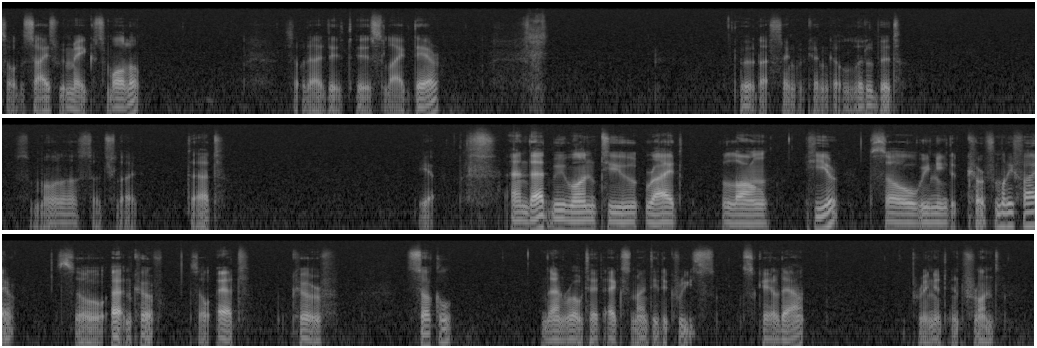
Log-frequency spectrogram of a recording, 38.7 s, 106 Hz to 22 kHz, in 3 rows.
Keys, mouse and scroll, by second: 2.7-7.6 middle drag, 10.9-12.9 drag, 16.3 middle click, 33.0 r, 35.0 s.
